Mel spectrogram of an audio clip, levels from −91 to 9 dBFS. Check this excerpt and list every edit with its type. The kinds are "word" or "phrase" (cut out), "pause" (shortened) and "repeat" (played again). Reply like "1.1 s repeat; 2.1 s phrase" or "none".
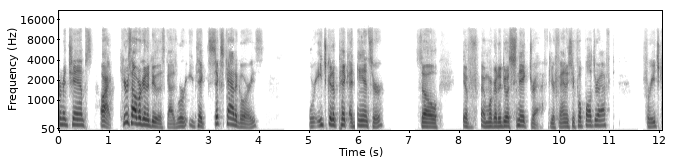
1.1 s pause; 2.7 s word; 5.9 s word; 9.8 s word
